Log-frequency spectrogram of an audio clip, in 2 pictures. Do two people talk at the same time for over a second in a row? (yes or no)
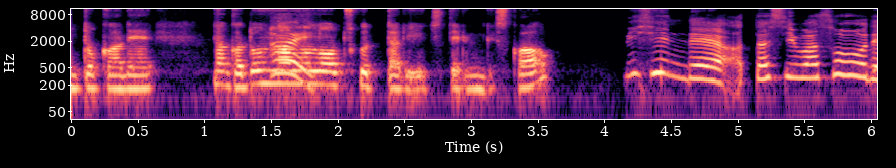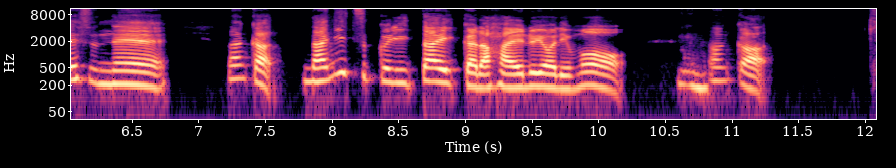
no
